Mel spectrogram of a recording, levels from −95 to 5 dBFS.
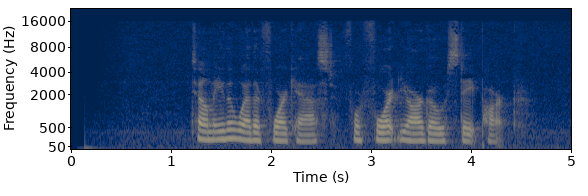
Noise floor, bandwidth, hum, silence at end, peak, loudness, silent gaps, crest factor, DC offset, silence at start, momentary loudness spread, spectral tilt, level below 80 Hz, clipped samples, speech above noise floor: -70 dBFS; 16 kHz; none; 0.5 s; -20 dBFS; -38 LUFS; none; 18 dB; under 0.1%; 0.15 s; 10 LU; -6 dB/octave; -76 dBFS; under 0.1%; 33 dB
